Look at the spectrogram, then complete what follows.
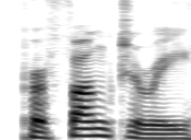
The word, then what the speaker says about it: perfunctory: Perfunctory has 4 syllables, and the stress is on that second syllable, that funk. Perfunctory. That third syllable has the schwa, and it's going to end with that long E sound.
